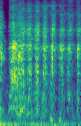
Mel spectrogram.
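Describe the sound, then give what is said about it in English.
A person imitates the cartoon dog Muttley's wheezing snicker: a quick run of breathy, raspy huffs in a steady, sawing rhythm, moderately loud with no talking over it. “Yeah, it's a very like breathy snicker.”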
